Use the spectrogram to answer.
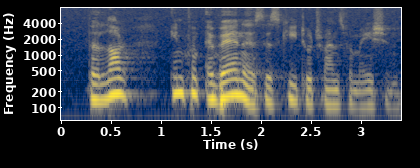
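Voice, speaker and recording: A man talks at a very fast pace with lively intonation and a fairly high pitch. His voice has a dark, mellow tone and is somewhat breathy. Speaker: panel moderator. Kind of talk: panel discussion.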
